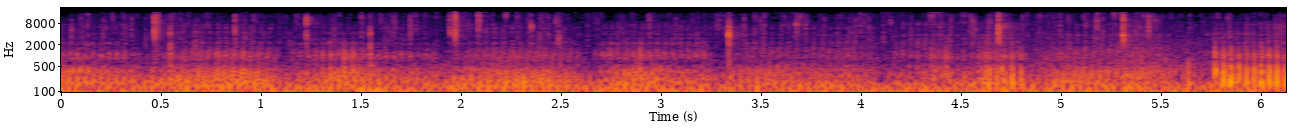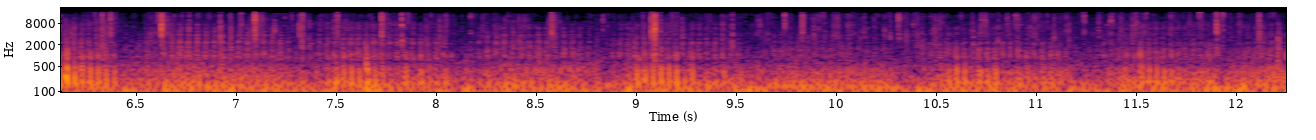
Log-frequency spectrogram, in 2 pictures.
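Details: Cat's rumbling purr paired with fireplace crackle for relaxation and sleep: steady low vibration pulsing with breaths about forty times a minute, a louder swell near the middle, and scattered crisp pops of burning logs.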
